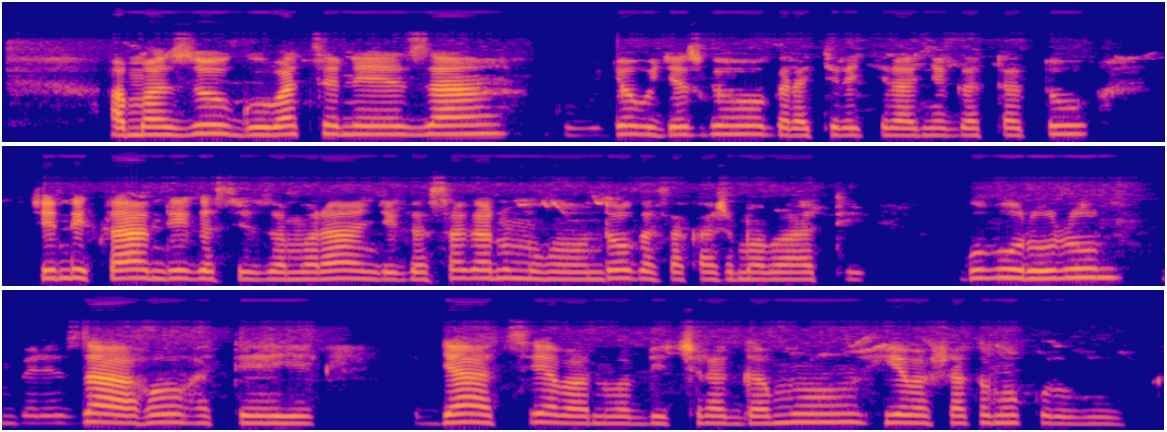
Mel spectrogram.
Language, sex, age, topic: Kinyarwanda, female, 25-35, government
